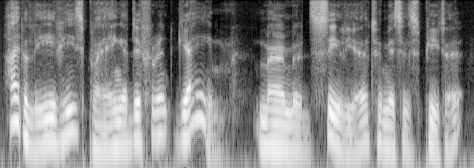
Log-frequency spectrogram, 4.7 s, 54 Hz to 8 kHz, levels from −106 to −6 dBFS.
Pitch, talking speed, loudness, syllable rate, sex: 115 Hz, 150 wpm, -17 LUFS, 4.8 syllables/s, male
